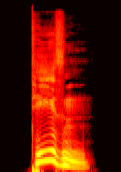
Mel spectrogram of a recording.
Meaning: plural of These
- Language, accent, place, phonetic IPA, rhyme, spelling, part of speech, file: German, Germany, Berlin, [ˈteːzn̩], -eːzn̩, Thesen, noun, De-Thesen.ogg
